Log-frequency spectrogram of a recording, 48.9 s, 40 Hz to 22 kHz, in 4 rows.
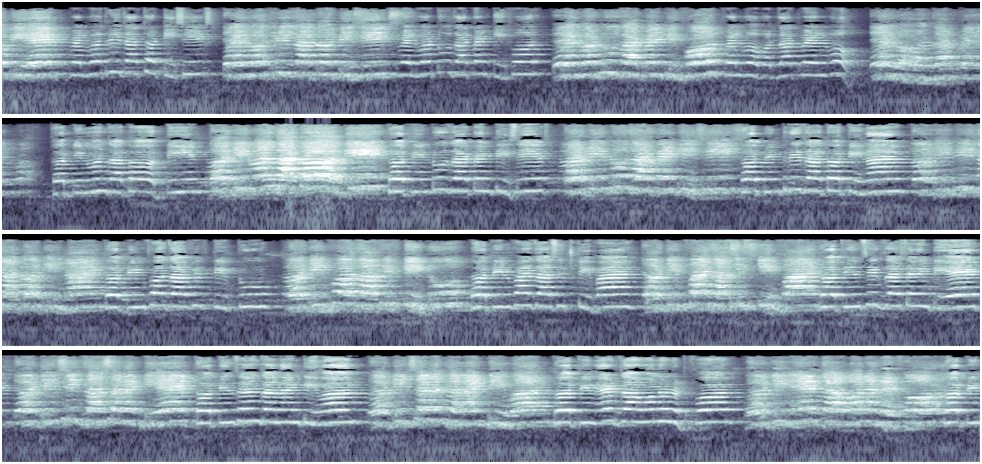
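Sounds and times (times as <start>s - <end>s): girl chanting in sing-song voice: 0.0s - 48.9s.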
